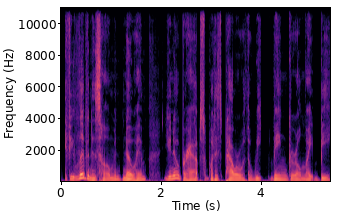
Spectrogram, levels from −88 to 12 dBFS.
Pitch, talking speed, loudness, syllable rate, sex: 120 Hz, 245 wpm, -21 LUFS, 5.0 syllables/s, male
